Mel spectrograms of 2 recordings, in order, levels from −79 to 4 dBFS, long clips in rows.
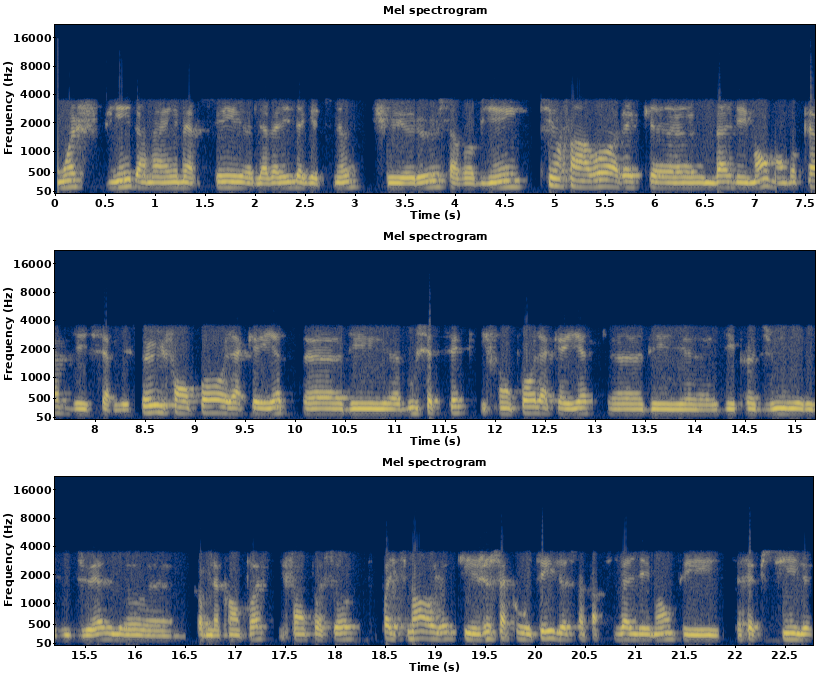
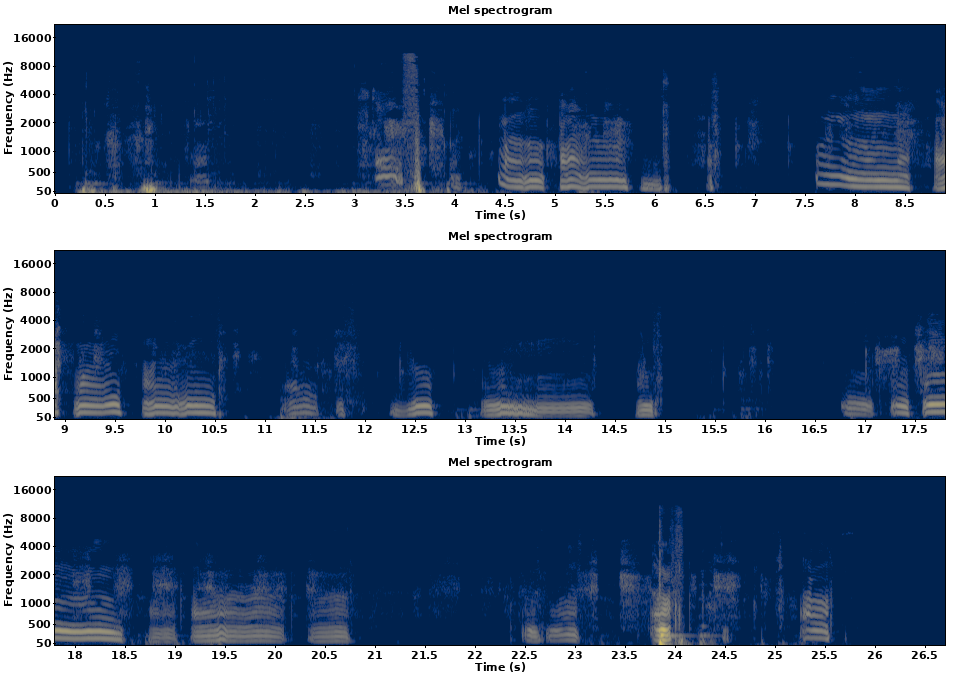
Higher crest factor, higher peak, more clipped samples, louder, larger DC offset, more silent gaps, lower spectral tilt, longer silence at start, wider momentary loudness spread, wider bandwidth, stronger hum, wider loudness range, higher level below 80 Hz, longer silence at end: second, 14 dB vs 32 dB; about the same, -4 dBFS vs -4 dBFS; neither; first, -17 LUFS vs -35 LUFS; neither; neither; about the same, -8.5 dB/octave vs -8 dB/octave; second, 0 s vs 0.2 s; second, 6 LU vs 20 LU; second, 3.9 kHz vs 11 kHz; neither; second, 2 LU vs 14 LU; second, -62 dBFS vs -42 dBFS; second, 0 s vs 1.15 s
